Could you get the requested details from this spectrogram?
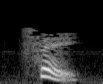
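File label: "费", Mandarin Chinese; hsk; chinese-flashcards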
